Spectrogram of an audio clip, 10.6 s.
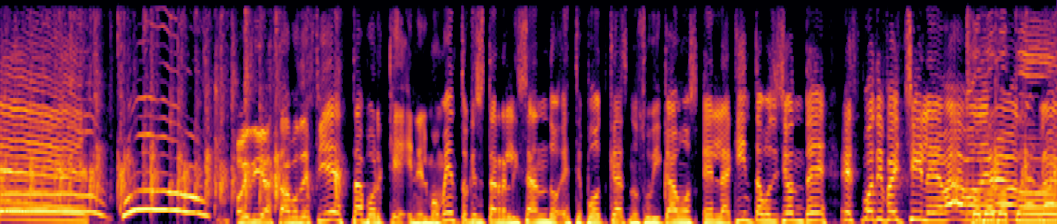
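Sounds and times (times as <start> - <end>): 
studio applause and cheering: 0.0 - 3.5, 9.7 - 10.5
speech: 2.4 - 10.5.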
